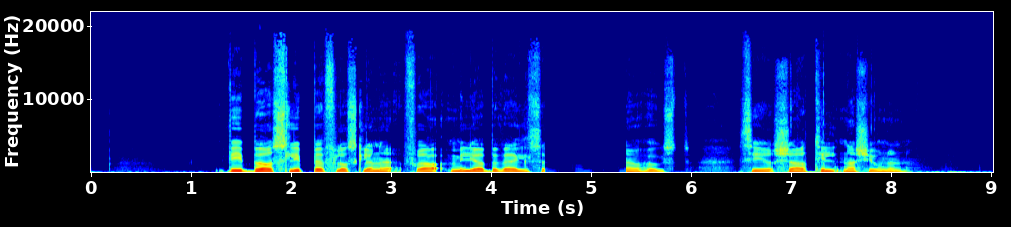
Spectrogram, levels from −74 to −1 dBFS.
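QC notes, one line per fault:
4.54–5.36 s, audio dropout to a faint residue: the speech cuts abruptly for about 0.82 s, leaving only a faint trace roughly 35 dB down, likely a brief signal loss with the path still live. The waveform shows a sharp-edged near-flat gap, and the spectrogram a dim band between hard vertical edges.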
